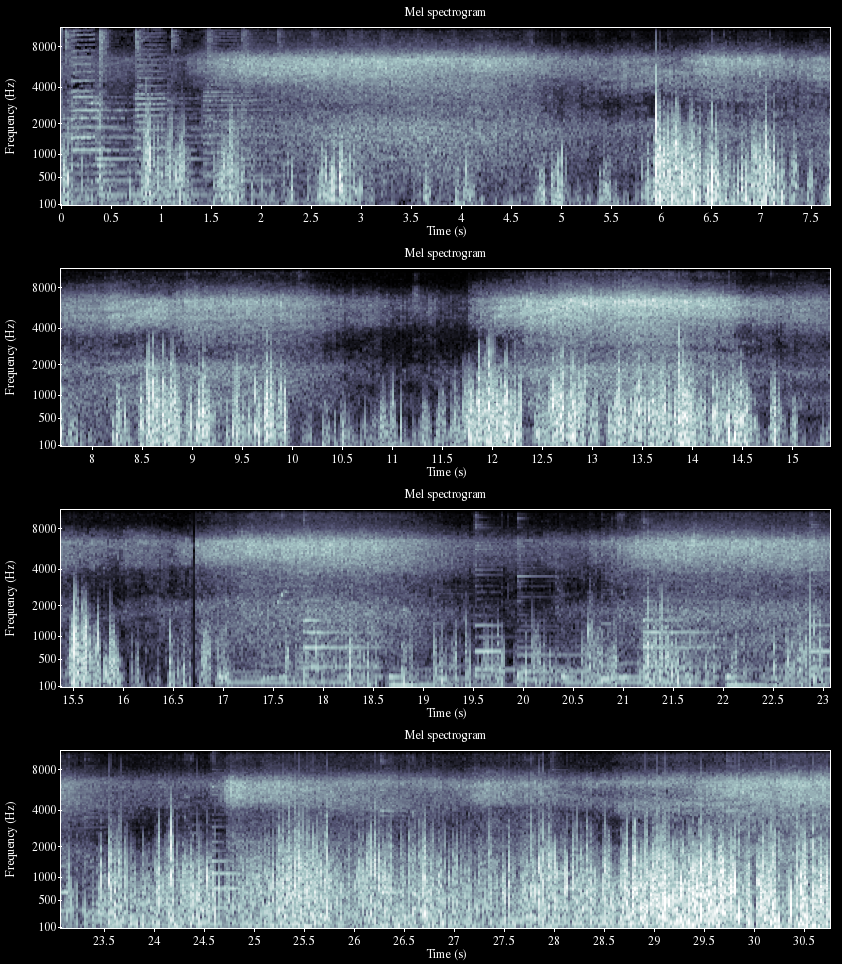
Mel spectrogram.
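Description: Wind buffeting the microphone in gusts, swelling and dropping every few seconds, with music faintly underneath; a few steady low notes stand out about halfway through.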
